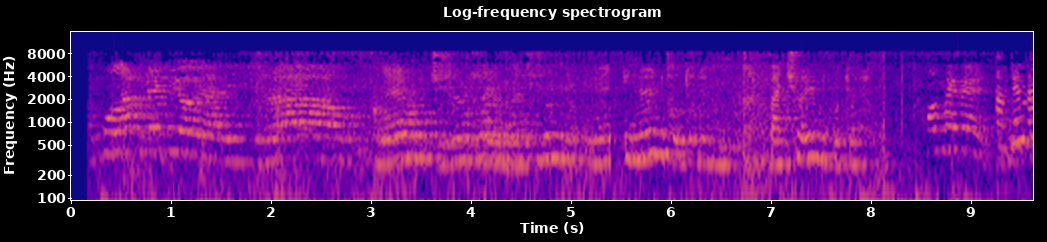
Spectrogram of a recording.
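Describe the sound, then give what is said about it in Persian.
Children's voices chatter and call out continuously, high-pitched and lively, as a group of kids plays together at Kindergarten No. 34 in central Dushanbe, Tajikistan, with overlapping talk filling the whole stretch. “من در کودکستان شماره 34 مرکز شهر دوشنبه قرار دارم. بچه ها مشغول بازی هستند.”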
